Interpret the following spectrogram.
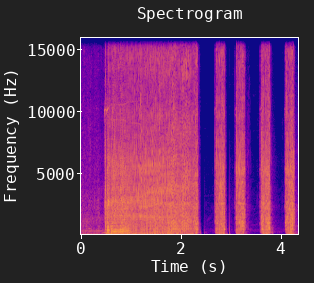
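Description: Cordless impact driver with a T-40 bit driving a 4-inch Strong-Tie SDWS structural wood screw into a ledger board: one continuous run of about two seconds, then four short trigger bursts as the screw head is brought flush without overdriving.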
